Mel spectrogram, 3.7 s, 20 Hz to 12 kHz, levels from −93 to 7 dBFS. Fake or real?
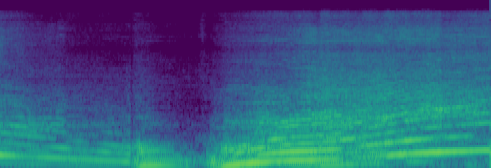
fake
